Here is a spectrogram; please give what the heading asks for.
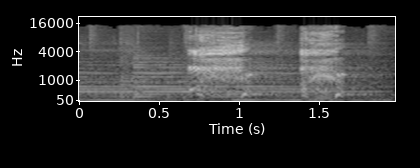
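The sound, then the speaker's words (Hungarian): Two sharp coughs burst out one after another over a steady low hum, each a short, harsh rasp with a brief pause between them. “A köhögés sosem jön jókor, de legyen szó száraz, irritáló vagy makacs, hurutos köhögésről, a Robitussin köhögés csillapító és köptető termékei hatékonyan segítenek leküzdeni.”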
